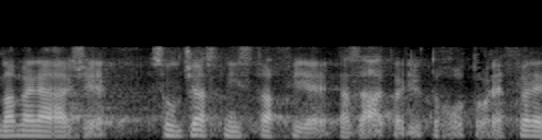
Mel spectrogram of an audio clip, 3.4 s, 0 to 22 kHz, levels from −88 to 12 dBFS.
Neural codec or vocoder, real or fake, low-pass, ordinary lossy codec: vocoder, 22.05 kHz, 80 mel bands, HiFi-GAN; fake; 5.4 kHz; AAC, 32 kbps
